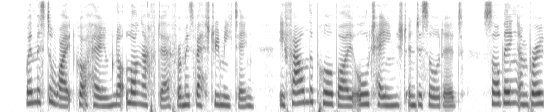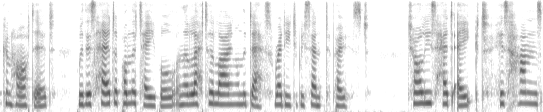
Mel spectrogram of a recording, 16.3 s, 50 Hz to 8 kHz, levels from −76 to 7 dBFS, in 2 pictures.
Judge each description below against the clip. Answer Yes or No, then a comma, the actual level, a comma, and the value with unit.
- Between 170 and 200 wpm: Yes, average, 180 wpm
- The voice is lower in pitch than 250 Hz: No, very high, 255 Hz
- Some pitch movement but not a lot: Yes, average, 3.3 semitones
